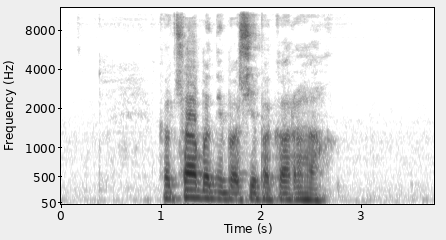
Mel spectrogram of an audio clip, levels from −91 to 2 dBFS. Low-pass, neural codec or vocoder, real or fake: 10.8 kHz; vocoder, 44.1 kHz, 128 mel bands, Pupu-Vocoder; fake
